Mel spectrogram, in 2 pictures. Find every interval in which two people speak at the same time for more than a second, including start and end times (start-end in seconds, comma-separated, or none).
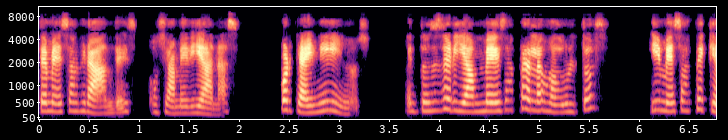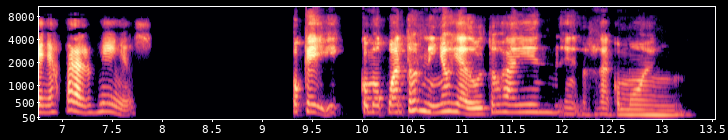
none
